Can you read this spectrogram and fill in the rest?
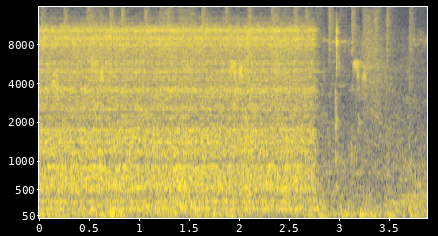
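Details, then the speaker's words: Whirlpool AWOE 8760B washing machine after motor brush replacement for F06 error; steady rush of filling water with soft, regular tumble of the drum turning, no F06 error: motor drives the drum normally. "fill it with water and you can see successful now the drum turns and there's no f06 error"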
